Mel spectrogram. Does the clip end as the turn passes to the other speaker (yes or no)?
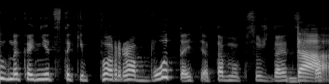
yes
